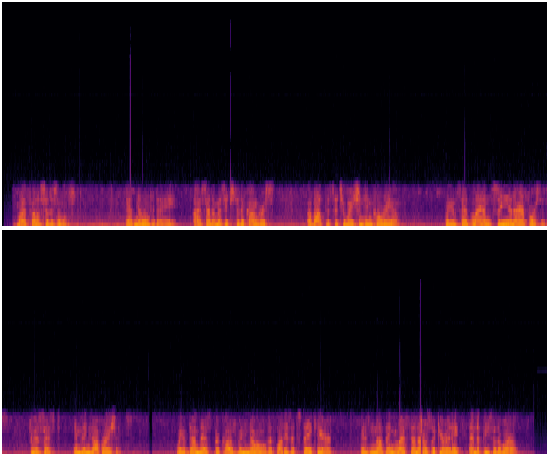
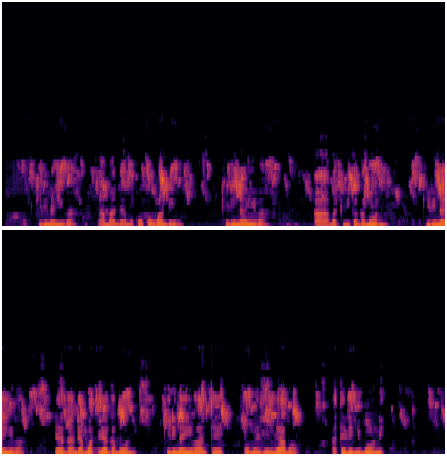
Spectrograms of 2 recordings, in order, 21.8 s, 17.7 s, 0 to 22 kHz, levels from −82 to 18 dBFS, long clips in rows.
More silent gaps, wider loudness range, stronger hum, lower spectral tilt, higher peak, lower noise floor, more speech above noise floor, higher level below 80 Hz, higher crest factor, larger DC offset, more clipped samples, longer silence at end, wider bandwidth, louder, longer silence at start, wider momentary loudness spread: neither; about the same, 3 LU vs 4 LU; neither; first, -9.5 dB/octave vs -4.5 dB/octave; about the same, 0 dBFS vs -2 dBFS; second, -42 dBFS vs -50 dBFS; about the same, 30 dB vs 30 dB; first, -40 dBFS vs -58 dBFS; second, 12 dB vs 20 dB; neither; neither; first, 0.55 s vs 0 s; second, 4.5 kHz vs 7.6 kHz; first, -13 LUFS vs -21 LUFS; second, 0.2 s vs 0.4 s; second, 15 LU vs 20 LU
